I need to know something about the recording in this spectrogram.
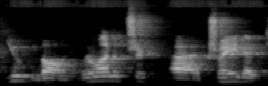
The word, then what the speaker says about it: Ubiloan: is business we're engaging so you belong is a pronunciation it's like you belong we want to trade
